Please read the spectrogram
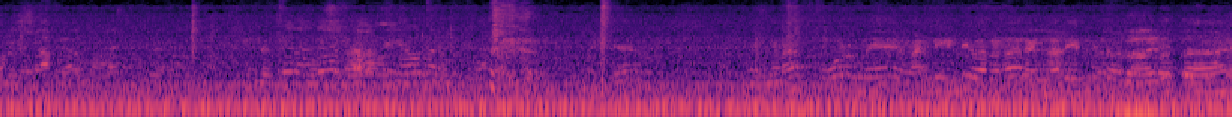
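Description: Steady low rumble inside the coach of a moving Vande Bharat electric train, with indistinct passenger chatter throughout.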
